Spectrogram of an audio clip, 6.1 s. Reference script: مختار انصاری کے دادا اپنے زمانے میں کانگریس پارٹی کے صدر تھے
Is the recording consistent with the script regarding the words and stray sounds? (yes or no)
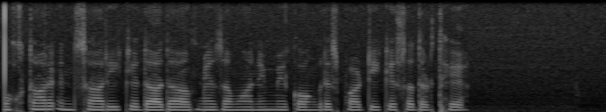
yes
